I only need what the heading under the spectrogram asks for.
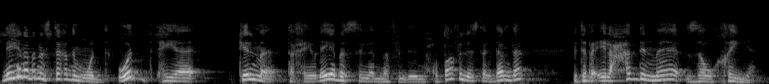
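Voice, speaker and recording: A man's voice: on the high side, big pitch swings, a little fast, mellow, husky. A man with an Egyptian Arabic accent playing a self-assured young English tutor who stammers through restarts and explains with repeated examples. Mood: breezy, explaining. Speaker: English tutor answering viewer comments. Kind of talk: comic video lesson. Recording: dull lo-fi recording.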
